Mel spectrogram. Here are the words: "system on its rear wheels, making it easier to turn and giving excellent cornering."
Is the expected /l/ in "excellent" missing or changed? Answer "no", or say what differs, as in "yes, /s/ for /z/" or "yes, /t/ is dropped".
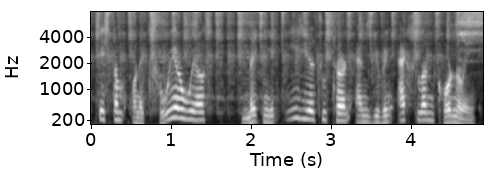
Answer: no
